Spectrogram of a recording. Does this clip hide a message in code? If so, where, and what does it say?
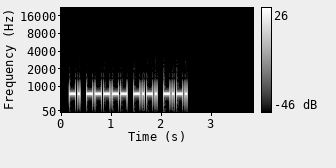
Yes: Morse code from 0.2 to 2.5 s, heard as a keyed tone, about 35 wpm, 700 Hz. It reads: N0CC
